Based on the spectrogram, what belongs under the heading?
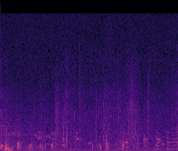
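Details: Hens and roosters heard as a busy chorus of short clucks and squawky notes, many birds calling over each other continuously.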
